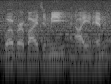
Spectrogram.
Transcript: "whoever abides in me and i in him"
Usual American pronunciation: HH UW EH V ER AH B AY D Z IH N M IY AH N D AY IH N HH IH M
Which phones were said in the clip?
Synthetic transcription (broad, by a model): HH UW EH V ER AH B AY D Z IH N M IY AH N AY IH N HH IH M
